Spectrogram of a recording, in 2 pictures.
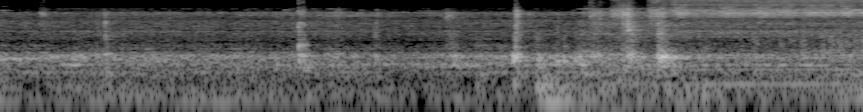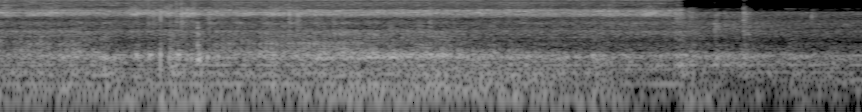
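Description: Electric forklift running with a steady low hum. A higher hiss joins about three seconds in and stops just before the end. A few sharp knocks come between one and a half and three and a half seconds in.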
